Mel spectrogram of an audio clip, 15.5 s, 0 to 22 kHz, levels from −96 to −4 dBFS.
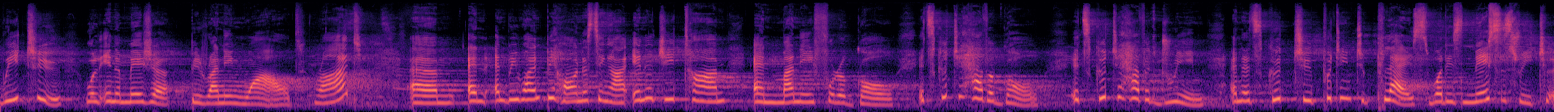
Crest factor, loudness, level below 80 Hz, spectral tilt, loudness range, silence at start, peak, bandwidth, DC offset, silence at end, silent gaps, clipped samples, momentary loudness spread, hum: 20 dB; -33 LUFS; -82 dBFS; -2 dB/octave; 3 LU; 0 s; -12 dBFS; over 20 kHz; under 0.1%; 0 s; none; under 0.1%; 8 LU; none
